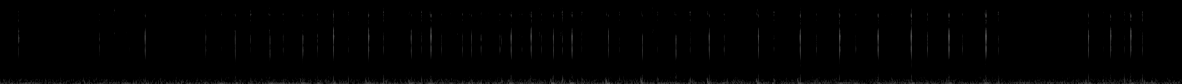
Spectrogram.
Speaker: Okay, so that was the Auralite linear switch, and this is a unlubed NK cream switch.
